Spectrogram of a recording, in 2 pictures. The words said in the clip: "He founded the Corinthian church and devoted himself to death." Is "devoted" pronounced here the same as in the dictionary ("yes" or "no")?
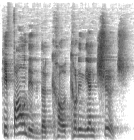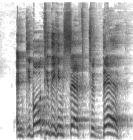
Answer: yes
